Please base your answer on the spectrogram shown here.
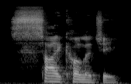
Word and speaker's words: psychology: Here we don't pronounce the P at all. We just say pronounce the S sound. Psychology.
